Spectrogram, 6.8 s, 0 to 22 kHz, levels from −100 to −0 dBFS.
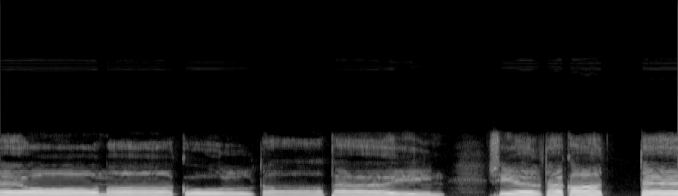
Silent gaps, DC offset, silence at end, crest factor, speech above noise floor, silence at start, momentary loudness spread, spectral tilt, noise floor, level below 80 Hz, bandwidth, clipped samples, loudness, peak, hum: none; under 0.1%; 0 s; 12 dB; 36 dB; 0 s; 10 LU; -9 dB/octave; -57 dBFS; -58 dBFS; 7.2 kHz; under 0.1%; -24 LUFS; -10 dBFS; none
